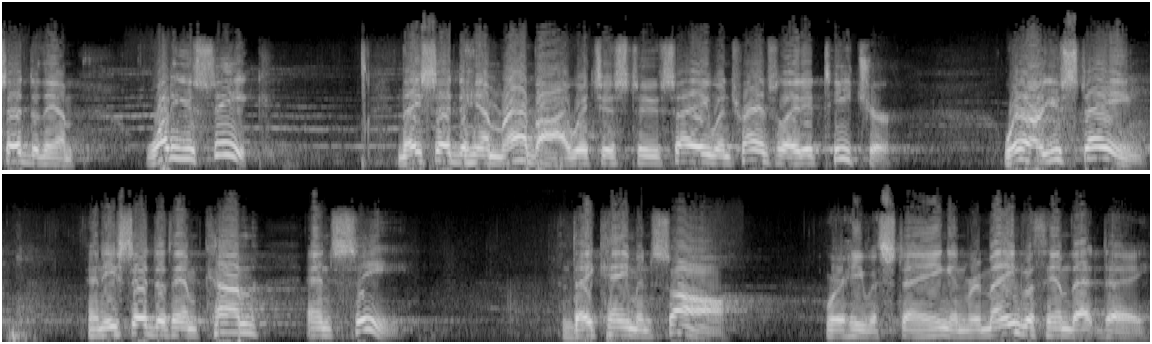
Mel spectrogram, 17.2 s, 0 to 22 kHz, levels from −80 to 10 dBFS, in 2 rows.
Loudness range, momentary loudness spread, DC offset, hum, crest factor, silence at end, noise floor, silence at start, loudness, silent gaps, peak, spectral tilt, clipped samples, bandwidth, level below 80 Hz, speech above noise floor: 4 LU; 15 LU; under 0.1%; none; 14 dB; 0 s; -45 dBFS; 0 s; -13 LUFS; none; 0 dBFS; -3 dB/octave; under 0.1%; 16.5 kHz; -48 dBFS; 32 dB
